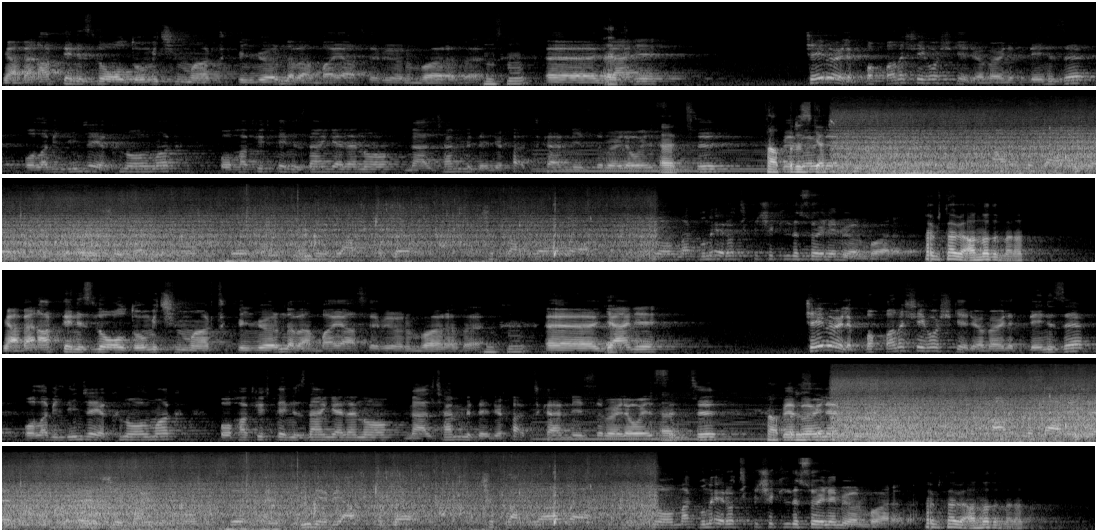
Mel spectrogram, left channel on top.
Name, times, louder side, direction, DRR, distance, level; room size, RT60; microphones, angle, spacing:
voice 1, 0.0-5.1 5.4-6.6 8.0-10.9 11.2-12.7 13.1-18.1 18.5-19.4 20.8-22.0 22.6-26.0 26.7-27.8 28.1-31.0, right 4 dB, 60° right, 8 dB, 0.8 m, -28 dB
voice 2, 4.8-5.3 6.0-6.1 17.5-17.7 18.6-19.2 24.8-24.9 31.1-32.1, left 5 dB, 35° left, 12 dB, 0.4 m, -23 dB
sound 1, 16.2-21.4, equal, 75° right, 1.8 m, -42 dB
sound 2, 19.2-28.4, right 3 dB, 20° right, 0.5 m, -25 dB
18.5 x 9.4 x 7.4 m, 1.5 s
head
